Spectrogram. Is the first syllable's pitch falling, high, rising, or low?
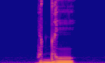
low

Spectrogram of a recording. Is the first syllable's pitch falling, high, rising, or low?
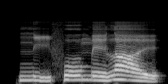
low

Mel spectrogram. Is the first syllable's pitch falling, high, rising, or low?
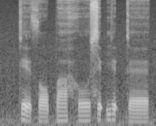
falling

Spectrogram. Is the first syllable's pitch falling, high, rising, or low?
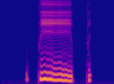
falling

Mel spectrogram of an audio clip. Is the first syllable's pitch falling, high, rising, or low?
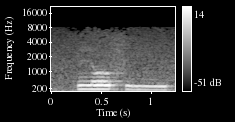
high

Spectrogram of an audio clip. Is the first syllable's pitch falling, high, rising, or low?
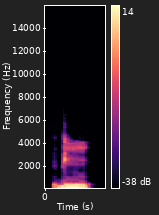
high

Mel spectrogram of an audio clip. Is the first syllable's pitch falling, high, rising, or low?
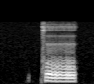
low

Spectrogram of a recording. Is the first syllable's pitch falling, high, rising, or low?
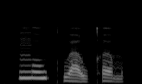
high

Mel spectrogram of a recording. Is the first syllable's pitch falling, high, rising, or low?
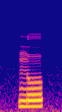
high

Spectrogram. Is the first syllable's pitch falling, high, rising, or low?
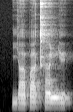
low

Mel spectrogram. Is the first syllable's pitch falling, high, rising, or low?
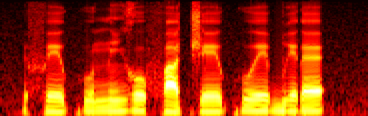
low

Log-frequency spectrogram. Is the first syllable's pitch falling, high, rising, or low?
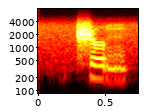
low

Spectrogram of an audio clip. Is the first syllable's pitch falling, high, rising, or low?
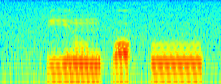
low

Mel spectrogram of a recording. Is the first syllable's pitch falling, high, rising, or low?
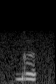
low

